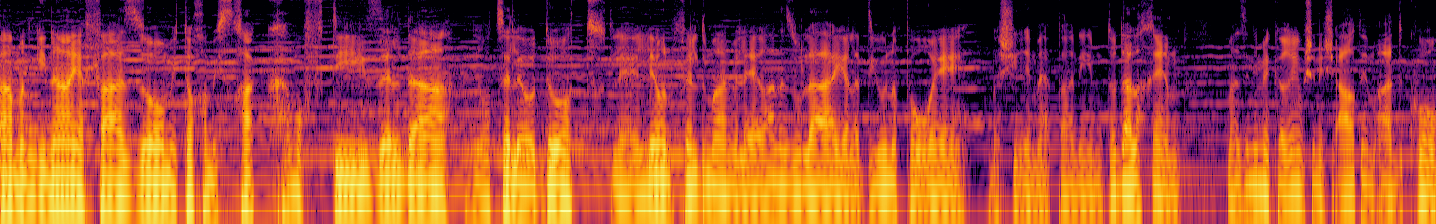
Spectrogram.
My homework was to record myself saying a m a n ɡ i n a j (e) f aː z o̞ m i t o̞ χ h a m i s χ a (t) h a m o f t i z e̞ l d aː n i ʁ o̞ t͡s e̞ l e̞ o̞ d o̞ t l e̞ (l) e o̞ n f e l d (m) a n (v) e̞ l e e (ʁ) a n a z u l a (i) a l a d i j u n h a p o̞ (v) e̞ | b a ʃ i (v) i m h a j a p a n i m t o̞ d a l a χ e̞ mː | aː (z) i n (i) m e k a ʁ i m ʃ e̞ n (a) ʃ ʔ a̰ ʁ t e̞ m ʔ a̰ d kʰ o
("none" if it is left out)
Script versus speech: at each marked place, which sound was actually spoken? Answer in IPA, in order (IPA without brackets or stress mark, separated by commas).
a, k, l, m, v, ʁ, j, ʁ, ʁ, z, i, i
